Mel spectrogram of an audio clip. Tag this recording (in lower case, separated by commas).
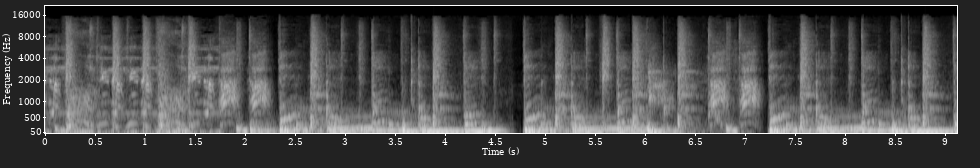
music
